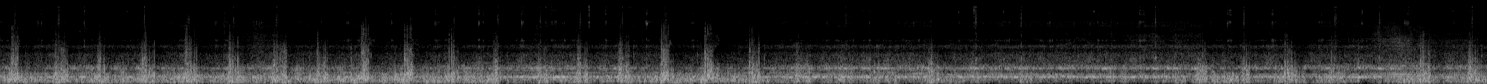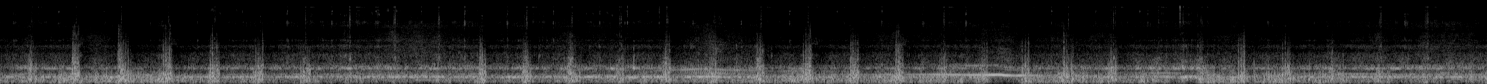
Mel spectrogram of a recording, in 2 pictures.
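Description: Running noise of a TerraTrike recumbent tricycle rolling along a paved path: a steady hum with continual small rattles and clicks. There is a brief squeak about 25 seconds in.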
